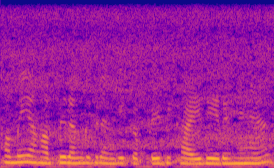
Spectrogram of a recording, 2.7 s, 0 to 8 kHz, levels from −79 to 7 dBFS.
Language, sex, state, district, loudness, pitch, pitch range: Hindi, female, Punjab, Pathankot, -14 LUFS, 245 Hz, 240-270 Hz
